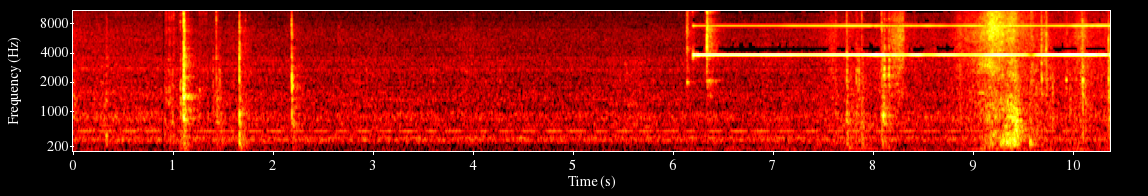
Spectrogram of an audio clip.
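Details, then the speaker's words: Fire alarm control panel: a few faint clicks, then a steady high-pitched beeping tone as damaged wire insulation lets bare copper touch a metal electrical box; ground fault trouble signal, clears once repaired. "if that bare copper makes contact with the metal box you'll hear the system start beeping that it's gone into ground"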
